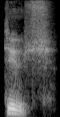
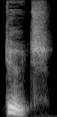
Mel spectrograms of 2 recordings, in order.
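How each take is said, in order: First: Deutsch said softly as "toytsh"; German word "Deutsch". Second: Deutsch said as "toytch", soft ending; German pronunciation. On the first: Retold or imitated. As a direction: answer simply in German, Deutsch. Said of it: "what language do you speak". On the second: Shown as a demonstration. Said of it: "which is German for German, Deutsch".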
